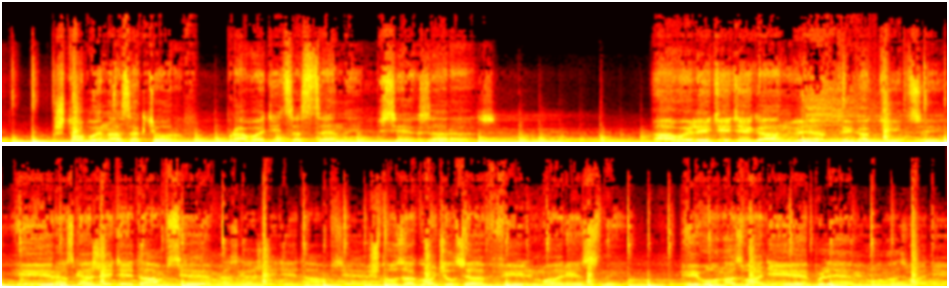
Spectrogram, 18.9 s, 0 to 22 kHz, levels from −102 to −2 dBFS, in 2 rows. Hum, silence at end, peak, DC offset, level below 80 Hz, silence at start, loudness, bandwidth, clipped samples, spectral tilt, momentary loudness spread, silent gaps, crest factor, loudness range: none; 0 s; -2 dBFS; under 0.1%; -20 dBFS; 0 s; -17 LUFS; 19 kHz; under 0.1%; -5 dB/octave; 5 LU; none; 14 dB; 3 LU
